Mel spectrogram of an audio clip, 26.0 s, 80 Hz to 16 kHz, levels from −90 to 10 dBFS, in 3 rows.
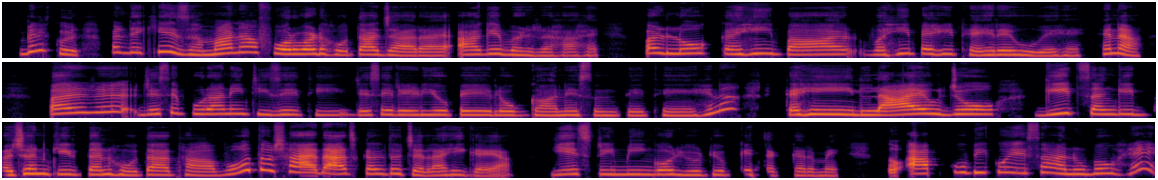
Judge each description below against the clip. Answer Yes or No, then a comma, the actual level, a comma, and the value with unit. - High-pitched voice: Yes, very high, 255 Hz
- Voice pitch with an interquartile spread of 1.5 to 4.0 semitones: No, average, 4.4 semitones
